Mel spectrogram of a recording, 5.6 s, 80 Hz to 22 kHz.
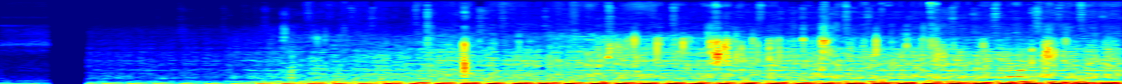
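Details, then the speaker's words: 2003 Honda Civic EM2, donor manual gearbox at about 220k miles that later lost 3rd, 5th and reverse and leaked fluid: intermittent low drone with fast pulsing, about four per second, while driving. Owner first suspected motor mounts; transmission noise. "That noise just comes and goes."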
